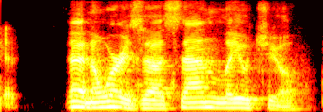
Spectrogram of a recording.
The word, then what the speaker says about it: San Leucio: pronounced it right Jay so if you can pronounce it correctly for the audience I'd appreciate it yeah no worries uh San leuchio San leochio Society right and this was a a saint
